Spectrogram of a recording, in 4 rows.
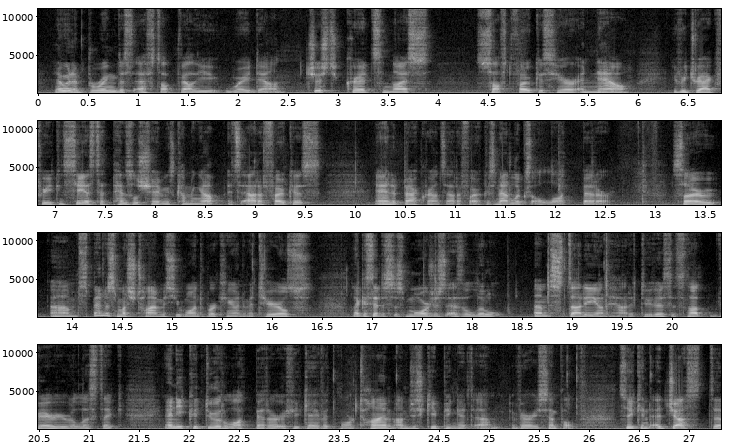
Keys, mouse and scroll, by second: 0.5-5.6 drag, 5.1 scroll up 1, 6.7-14.5 drag, 15.9 click, 17.1-21.2 shift+middle drag, 21.4 scroll up 2, 26.6 click.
